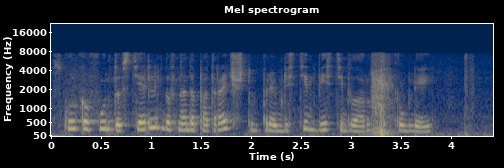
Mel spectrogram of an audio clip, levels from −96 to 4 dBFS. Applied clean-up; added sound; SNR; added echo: none; none; none; none.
